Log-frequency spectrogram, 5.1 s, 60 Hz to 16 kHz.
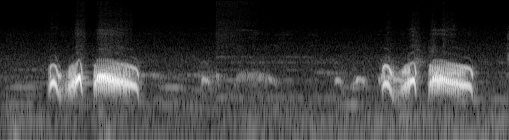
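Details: Spotted dove calling to stir up and train decoy birds, with a short double-humped note then a long falling coo around 600–1000, repeated twice, soft quiet coos between phrases.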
